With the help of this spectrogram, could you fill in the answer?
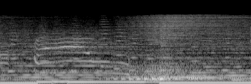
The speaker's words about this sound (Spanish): Vinagrito, ven para acá. Bichito, bichito. Ahí lo tiene, el gatito Vinagrito.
